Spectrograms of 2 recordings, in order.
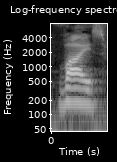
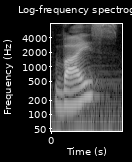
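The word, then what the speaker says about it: weiß: part you have to teach them how to pronounce yeah the EI goes like Vice for example like which is white vice vice in german yes which is white um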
